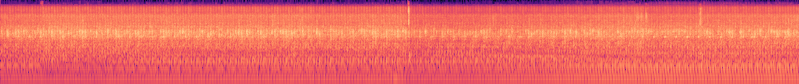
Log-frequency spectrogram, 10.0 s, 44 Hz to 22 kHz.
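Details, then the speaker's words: Renault Master van started in damp cold around 3°C after sitting three to four weeks, idling busy and slightly fast with a steady tick and no stumbling; idle a bit high, revs already dropping as it runs. "le masters évidemment le ralenti un peu haut mais là ça fait trois semaines un mois qu'elle n'a pas démarré"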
